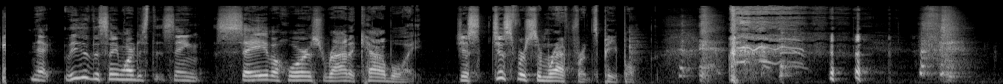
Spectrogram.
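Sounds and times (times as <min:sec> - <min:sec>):
speech: 0:00.3 - 0:07.0
sneeze: 0:06.8 - 0:07.3, 0:09.2 - 0:09.8.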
